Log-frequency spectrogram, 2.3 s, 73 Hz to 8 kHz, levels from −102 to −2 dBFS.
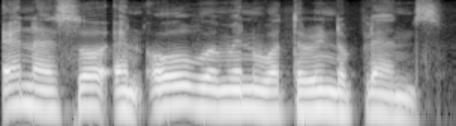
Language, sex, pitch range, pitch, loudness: English, male, 130-145 Hz, 140 Hz, -13 LUFS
